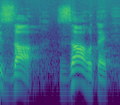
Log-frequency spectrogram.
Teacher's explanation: سیٹی والا حرف اور نرمی والا حرف. ٹھیک ہے، تو اس کو نرمی اور سیٹی کے ساتھ ادا کریں گے. زا کو زال سے نہیں بدلنا، اس چیز کا خیال رکھنا ہے.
